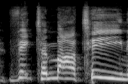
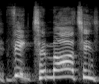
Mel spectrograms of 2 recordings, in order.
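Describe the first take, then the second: First: Victor Martin said the French way, no final s, slowed; French accent. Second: Said in the usual way. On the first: Shown as a demonstration. Streamer jokingly saying the driver's name in French accent. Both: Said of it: "if you wanna say it with a French accent".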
